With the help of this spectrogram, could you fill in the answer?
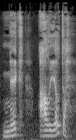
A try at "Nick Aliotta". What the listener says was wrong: It's not Ollie. It's Allie. Not Ali. Allie.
